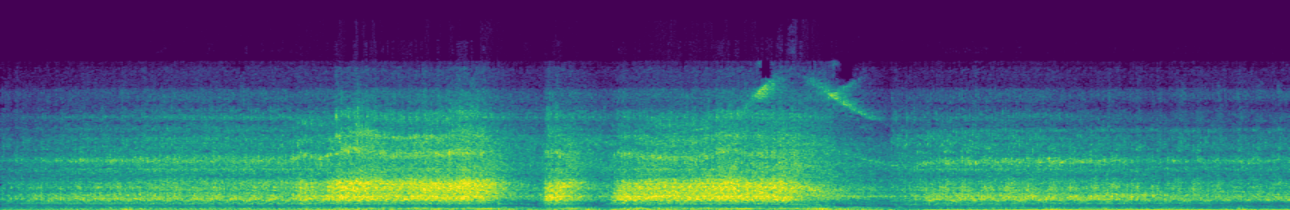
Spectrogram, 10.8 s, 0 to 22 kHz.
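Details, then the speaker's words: 2006 Ford 6.0 Powerstroke diesel after replacing an injector stuck open that pushed combustion gas into the fuel system. A smooth, steady running note, slightly rising and falling, with no more clattering or knocking; issue solved. "there we go hey she's not clattering and banging and knocking now sounds like a 6 liter"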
